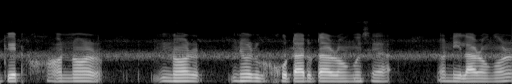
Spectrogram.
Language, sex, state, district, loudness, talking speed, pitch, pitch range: Assamese, male, Assam, Sonitpur, -18 LUFS, 105 wpm, 150 Hz, 145-155 Hz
